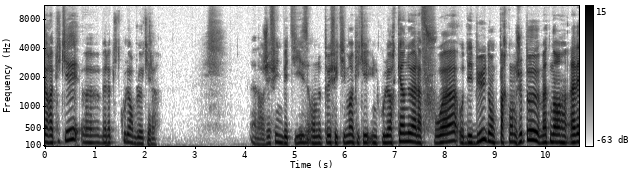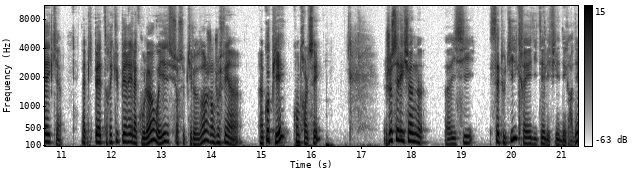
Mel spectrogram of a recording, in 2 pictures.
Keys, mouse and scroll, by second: 0.6 click, 1.8 click, 8.4 click, 11.4 click, 12.6 middle click, 15.7 ctrl+c, 16.3 ctrl+KP_Subtract, 20.4 click.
